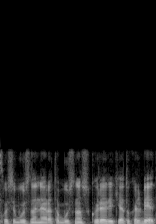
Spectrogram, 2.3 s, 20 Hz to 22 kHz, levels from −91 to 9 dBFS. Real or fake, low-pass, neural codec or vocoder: real; 7.2 kHz; none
